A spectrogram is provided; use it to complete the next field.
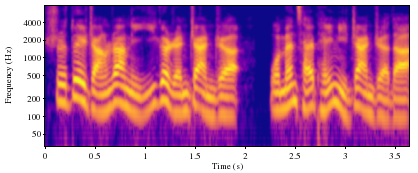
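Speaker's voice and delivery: ordinary delivery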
